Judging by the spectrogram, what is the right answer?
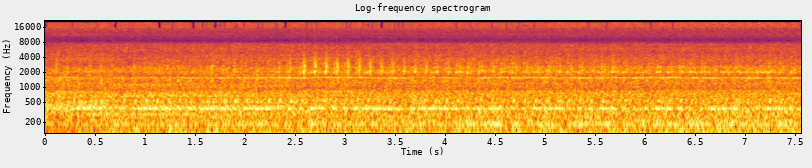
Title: Стук двигателя веста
